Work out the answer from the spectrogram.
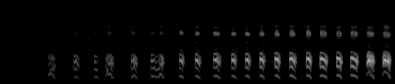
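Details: Mating-season female chukar partridge: after half a second of quiet, soft spaced clucks build steadily faster and louder into a rhythmic rasping series.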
